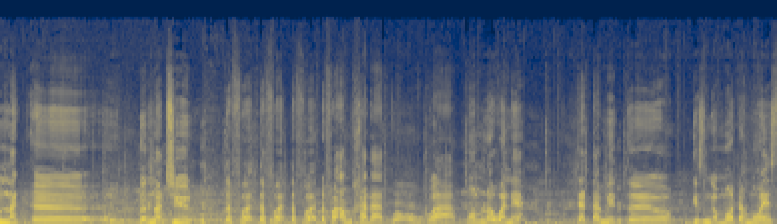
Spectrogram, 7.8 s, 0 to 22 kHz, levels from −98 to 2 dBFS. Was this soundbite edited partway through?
no; 0 cuts

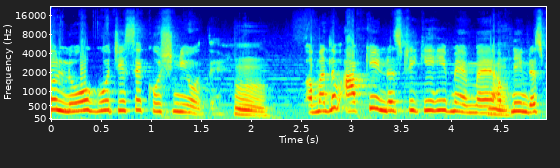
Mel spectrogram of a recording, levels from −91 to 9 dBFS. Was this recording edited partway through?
no; 0 cuts

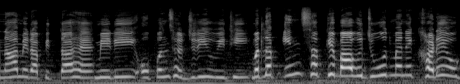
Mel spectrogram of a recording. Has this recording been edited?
yes; 2 cuts; at 0.9 s, 2.5 s

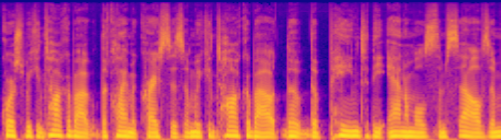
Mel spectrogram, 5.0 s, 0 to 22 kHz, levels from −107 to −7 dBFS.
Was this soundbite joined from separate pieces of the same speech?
no; 0 cuts

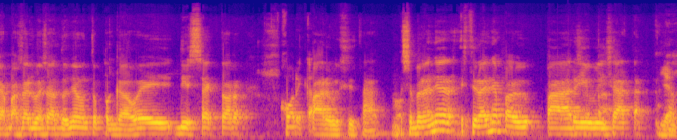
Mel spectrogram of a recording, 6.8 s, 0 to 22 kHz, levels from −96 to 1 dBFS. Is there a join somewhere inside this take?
no; 0 cuts

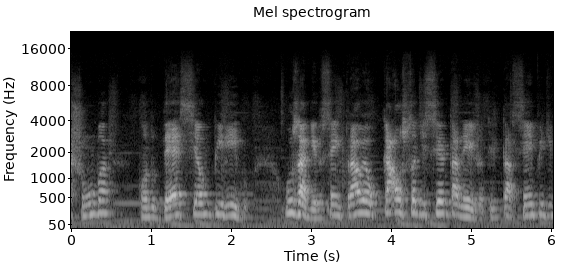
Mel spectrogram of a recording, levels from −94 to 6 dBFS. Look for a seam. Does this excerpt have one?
no; 0 cuts

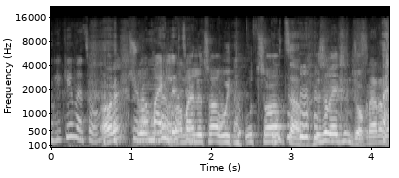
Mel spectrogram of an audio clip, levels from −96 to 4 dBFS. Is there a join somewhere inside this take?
yes; 1 cut; at 1.0 s

